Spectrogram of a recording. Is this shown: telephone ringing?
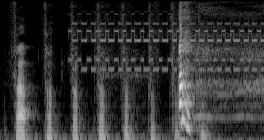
yes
